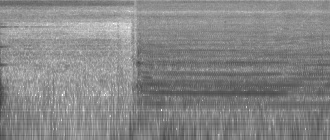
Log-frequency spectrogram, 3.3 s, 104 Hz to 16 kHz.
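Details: Cummins ISX 871, hot, cranks with an even, high starter whine but does not fire at all. The owner thinks it needs an ECM; this is not confirmed.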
